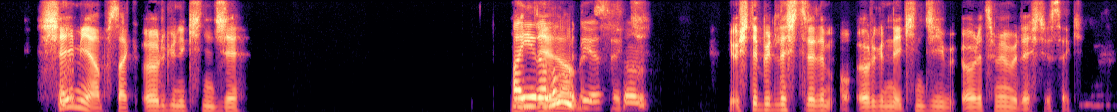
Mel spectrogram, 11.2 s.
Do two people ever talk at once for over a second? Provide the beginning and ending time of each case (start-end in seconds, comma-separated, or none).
5.1-6.5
